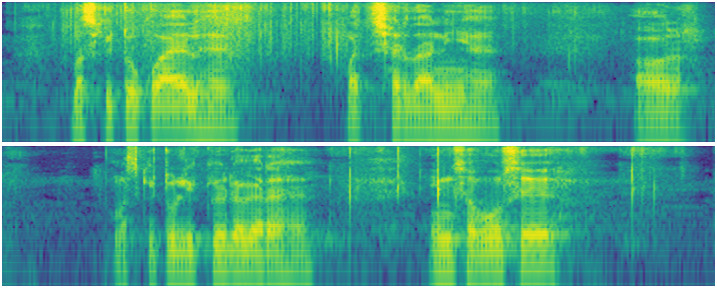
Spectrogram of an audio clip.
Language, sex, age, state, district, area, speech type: Hindi, male, 45-60, Uttar Pradesh, Chandauli, urban, spontaneous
